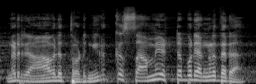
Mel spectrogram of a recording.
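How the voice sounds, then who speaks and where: A man's voice: a little high, expressive, quick pace, a bit bright, in a large hall. A man giving a combative religious rebuttal, firing rhetorical questions. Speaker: religious debate speaker. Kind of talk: polemical religious rebuttal talk.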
